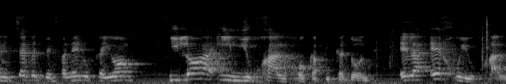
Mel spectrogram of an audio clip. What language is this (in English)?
Hebrew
